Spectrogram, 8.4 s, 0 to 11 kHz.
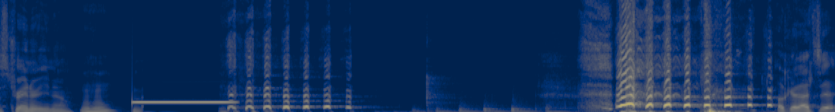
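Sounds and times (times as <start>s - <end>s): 
speech: 0.0s - 1.4s, 7.8s - 8.3s
censor bleep: 1.3s - 2.3s
rhythmic laughter: 2.3s - 3.6s, 5.8s - 7.8s.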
